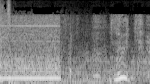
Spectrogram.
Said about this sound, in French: l'aspirateur, j'ai oublié de l'éteindre.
